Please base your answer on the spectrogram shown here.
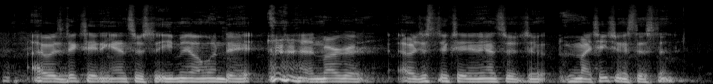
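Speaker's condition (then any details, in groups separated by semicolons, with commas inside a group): Parkinson's disease; began with worse handwriting, fine motor trouble, mild left hand tremor, gait change; reduced voice volume, uses classroom microphone, dictates with naturally speaking software, not standard strong dopamine medication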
